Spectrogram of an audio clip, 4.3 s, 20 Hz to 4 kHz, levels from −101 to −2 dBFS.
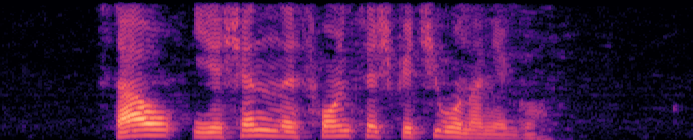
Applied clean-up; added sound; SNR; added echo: none; none; none; none.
